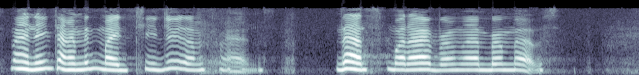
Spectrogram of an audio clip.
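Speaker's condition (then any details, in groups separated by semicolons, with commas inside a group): Friedreich's ataxia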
